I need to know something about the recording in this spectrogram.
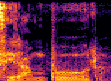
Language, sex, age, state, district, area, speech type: Bengali, male, 30-45, West Bengal, Alipurduar, rural, spontaneous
